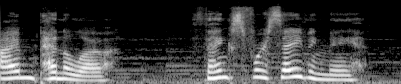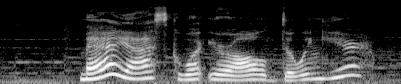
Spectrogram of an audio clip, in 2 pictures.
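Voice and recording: Over faint music in the background, a woman does a put-on character voice, pitched high. She talks at a slow pace with big pitch swings.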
